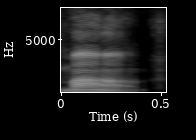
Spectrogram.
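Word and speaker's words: marque: Congress the power to award a letter of Mark so it's spelled m a r qu u e a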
